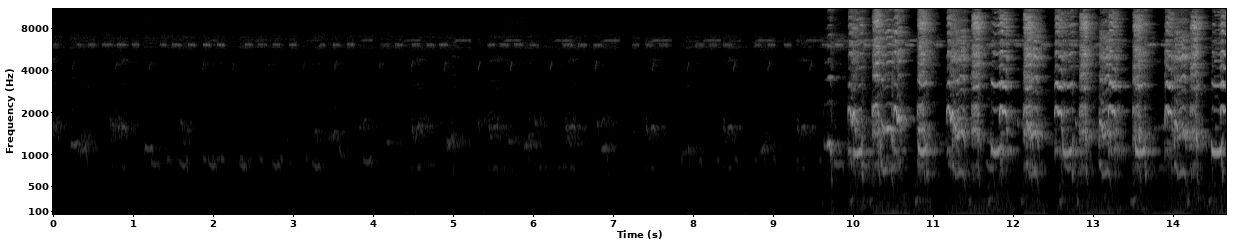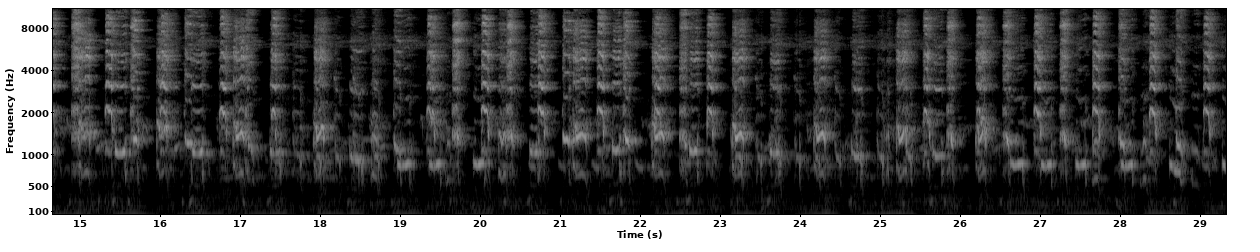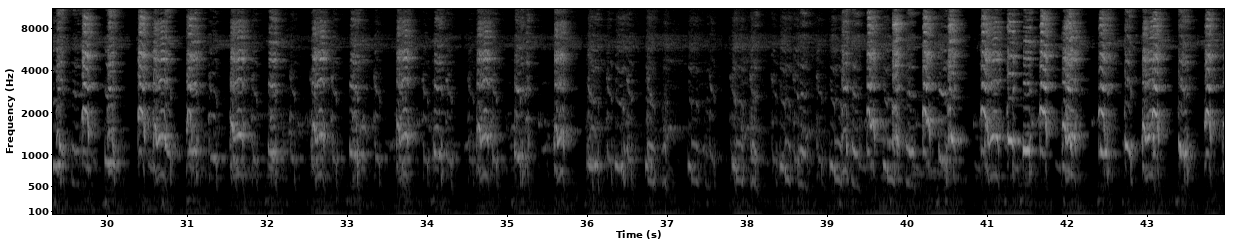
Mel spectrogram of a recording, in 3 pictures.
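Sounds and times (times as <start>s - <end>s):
wood-rail calling rapidly: 9.6s - 43.9s.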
